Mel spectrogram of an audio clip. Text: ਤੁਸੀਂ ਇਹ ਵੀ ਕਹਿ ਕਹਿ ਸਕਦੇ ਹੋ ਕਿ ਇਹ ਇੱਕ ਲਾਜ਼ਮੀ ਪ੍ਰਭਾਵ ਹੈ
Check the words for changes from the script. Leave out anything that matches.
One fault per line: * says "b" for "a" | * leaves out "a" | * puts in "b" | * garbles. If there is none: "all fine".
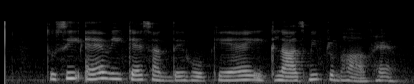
* leaves out "ਕਹਿ"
